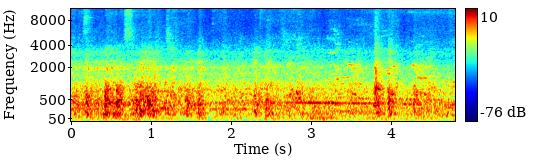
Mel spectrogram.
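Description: Running sound of a Seibu 6000 series electric train at speed: wheels rumbling on the rails with rail-joint clicks. A steady motor tone comes in about halfway through, and a couple of sharp clicks sound near the end.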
